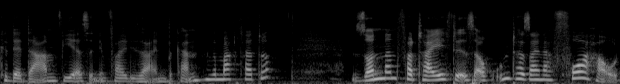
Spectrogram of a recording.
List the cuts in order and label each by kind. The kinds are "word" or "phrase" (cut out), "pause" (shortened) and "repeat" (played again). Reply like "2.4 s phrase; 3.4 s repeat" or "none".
none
